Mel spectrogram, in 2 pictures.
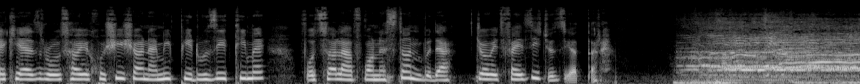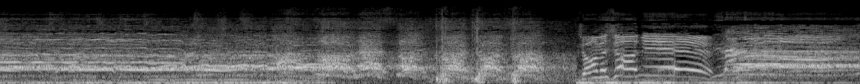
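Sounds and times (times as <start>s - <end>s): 
speech: 0.0s - 6.2s
crowd chanting and whooping: 6.8s - 14.4s
crowd cheering futsal victory: 6.8s - 14.4s, 15.6s - 17.2s.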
